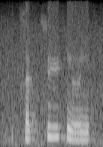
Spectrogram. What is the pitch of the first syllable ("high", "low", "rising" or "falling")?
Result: low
